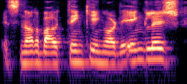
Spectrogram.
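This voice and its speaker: A man with an Italian accent, a tailor raised in Belgium, speaking haltingly in a casual interview as the guest. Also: a little high, fairly even intonation. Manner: halting, repeats words.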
